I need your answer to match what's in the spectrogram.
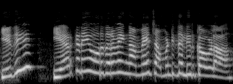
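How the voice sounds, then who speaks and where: A woman with a Kanyakumari Tamil accent playing a loud, dramatic sister-in-law who keeps accusing her family in a comedy skit. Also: extremely high pitch, fast, loud music behind the voice.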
